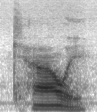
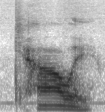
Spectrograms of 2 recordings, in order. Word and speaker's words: Caley: seen james robinson's video james it's pronounced cali cali short for caledonia the name that was given to scotland by the romans cali just rolls off the tongue so he picked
